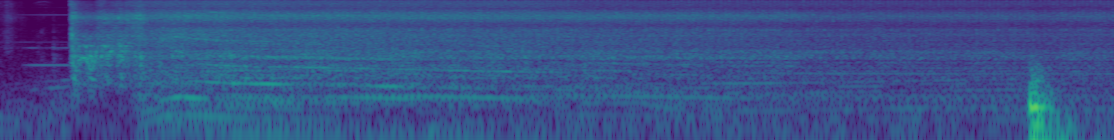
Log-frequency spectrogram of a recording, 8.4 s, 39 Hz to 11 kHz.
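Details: 2014 Kia Rio just after serpentine belt replacement and bolts tightened: brief crank, engine catches cleanly and settles into steady smooth idle with no belt squeal or chirp, belt seated correctly on pulleys: normal start and idle.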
